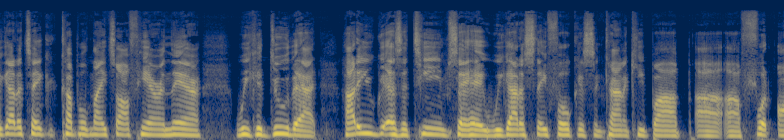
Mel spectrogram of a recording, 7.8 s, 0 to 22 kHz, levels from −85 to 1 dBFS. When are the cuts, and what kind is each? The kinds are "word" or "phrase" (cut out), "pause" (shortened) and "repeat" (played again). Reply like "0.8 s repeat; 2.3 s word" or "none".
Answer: none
